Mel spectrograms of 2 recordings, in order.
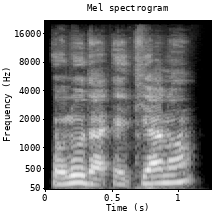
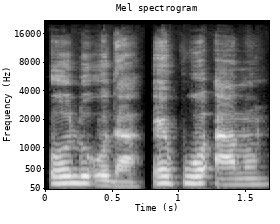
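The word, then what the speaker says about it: Olaudah Equiano: Oluda Ekiano is how they pronounce him. But if I tell you that the full pronunciation of Oluda Ekiano in Igbo is Oluoda Ekwu Anu, that was what our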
